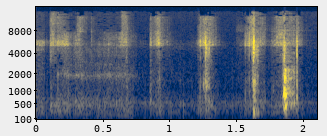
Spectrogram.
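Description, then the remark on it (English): Cards from the Tarot Mucha deck being shuffled: a run of soft, crisp papery riffles and slaps in uneven bursts, growing a little sharper toward the end, with no voices. “I'm on the Tarot Mucha deck now. We're shuffling.”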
